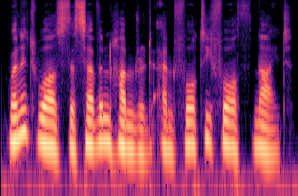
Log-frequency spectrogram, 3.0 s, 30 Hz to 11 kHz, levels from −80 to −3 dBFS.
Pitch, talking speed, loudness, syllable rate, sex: 135 Hz, 200 wpm, -17 LUFS, 4.7 syllables/s, male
